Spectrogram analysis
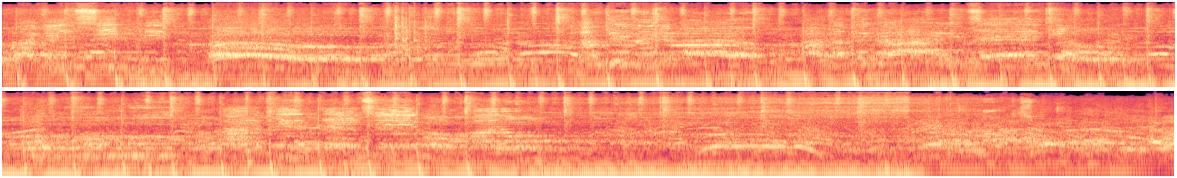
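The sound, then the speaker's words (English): Phillies players celebrating a series win in the clubhouse, dancing while their theme song blasts with a steady thumping bass beat. Loud cheering, whoops and shouting voices run over the music throughout. “There goes the music, as you can hear the celebration in full play right now here in the Phillies.”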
